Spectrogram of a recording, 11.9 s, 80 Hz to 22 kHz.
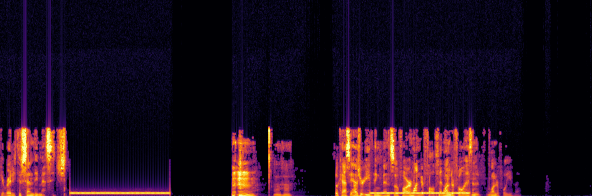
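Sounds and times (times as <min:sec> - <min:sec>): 
speech: 0:00.0 - 0:01.4, 0:04.7 - 0:05.9, 0:06.7 - 0:10.5
buzzing phone ringing tone: 0:01.4 - 0:03.4, 0:07.4 - 0:09.4
person sighing or murmuring: 0:04.7 - 0:05.9.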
